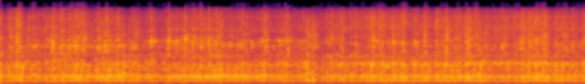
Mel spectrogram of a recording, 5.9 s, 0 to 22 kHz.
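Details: Mercury 135 outboard rough idle: uneven, stumbling idle with an irregular exhaust beat, pointing to a misfire on one or more cylinders. Spark plugs suspected, not confirmed.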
